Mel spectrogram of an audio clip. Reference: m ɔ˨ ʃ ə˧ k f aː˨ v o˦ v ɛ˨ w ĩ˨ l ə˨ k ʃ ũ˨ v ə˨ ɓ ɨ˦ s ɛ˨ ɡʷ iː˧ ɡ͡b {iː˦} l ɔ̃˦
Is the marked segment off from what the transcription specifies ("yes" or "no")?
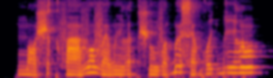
no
